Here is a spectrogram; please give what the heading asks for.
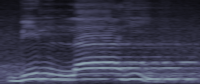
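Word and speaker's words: بِاللّٰهِ: Yang tepat huruf baris kasroh harus ditarik bibir bagian bawah. I, billahi, ya. Jadi kasroh itu harus dengan pengucapan baris kasroh harus dengan sempurna. I-nya harus sempurna. Tidak boleh jadi e, jangan billahi. Ya, itu billahi.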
